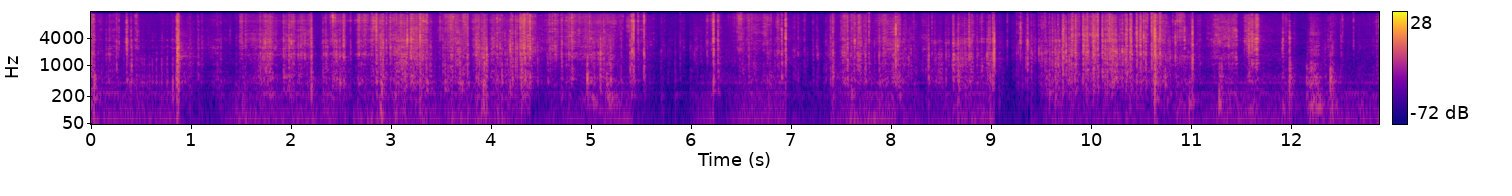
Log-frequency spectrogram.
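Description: Cardboard backing and clear plastic blister of a toy car's retail package being torn open and crinkled by hand: continuous crackling and rustling full of small cracks, with two short lulls partway through.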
